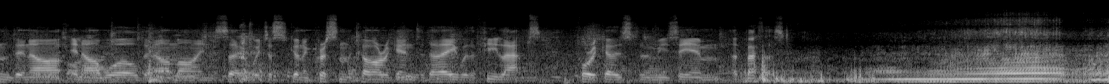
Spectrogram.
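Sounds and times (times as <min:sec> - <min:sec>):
race car engine driving by: 0:08.4 - 0:11.0.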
